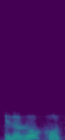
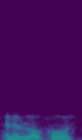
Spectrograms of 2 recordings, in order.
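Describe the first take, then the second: No difference in how they are said.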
